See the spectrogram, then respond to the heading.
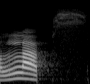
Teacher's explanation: ele já tem mais intensidade no lá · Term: sílaba tônica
